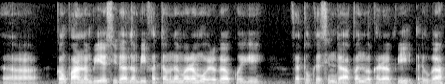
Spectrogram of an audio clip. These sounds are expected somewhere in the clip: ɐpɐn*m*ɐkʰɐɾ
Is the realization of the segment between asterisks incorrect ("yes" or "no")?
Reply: yes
